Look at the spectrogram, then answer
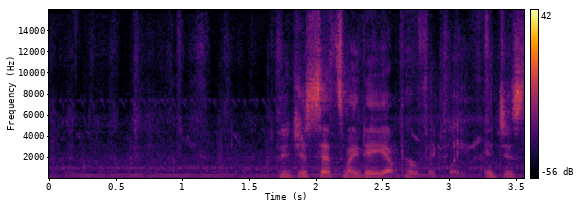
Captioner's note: jogger running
